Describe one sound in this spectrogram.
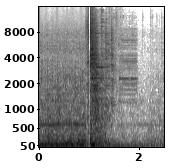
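A tank cannon fires with a sharp boom.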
